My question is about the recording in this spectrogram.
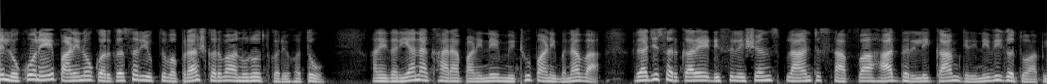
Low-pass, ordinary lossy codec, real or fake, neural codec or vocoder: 5.4 kHz; none; real; none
